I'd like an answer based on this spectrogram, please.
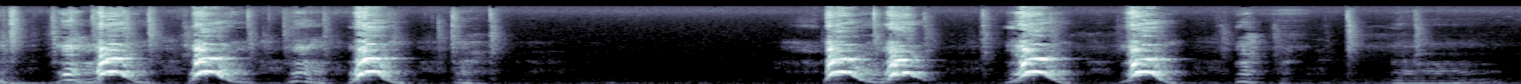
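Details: Beagle demanding his dinner with insistent barking: a run of four quick harsh barks, a pause of about two seconds, then another burst of four barks, followed by softer huffs and a low whine.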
